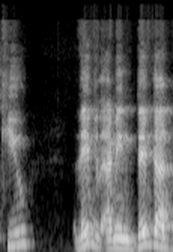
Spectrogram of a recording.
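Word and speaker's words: Kyu: there's the q franchise it's spelled k-y-u but it's pronounced q they've i mean they've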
